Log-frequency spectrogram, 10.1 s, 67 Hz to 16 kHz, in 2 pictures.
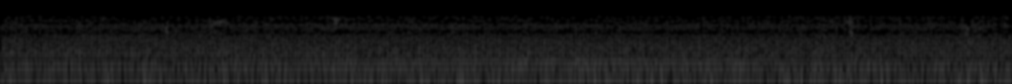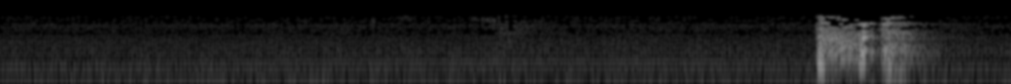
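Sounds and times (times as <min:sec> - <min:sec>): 
harsh coughs: 0:09.1 - 0:09.9.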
